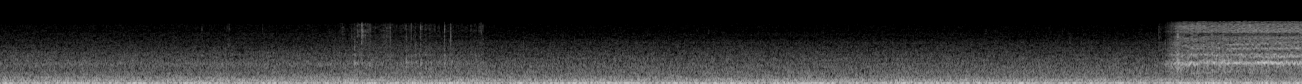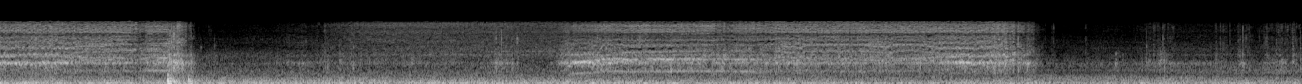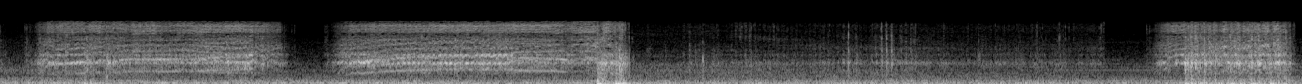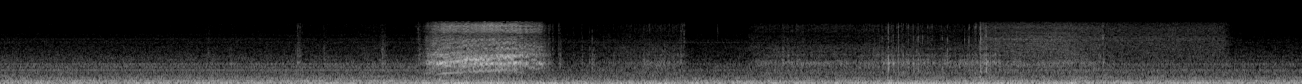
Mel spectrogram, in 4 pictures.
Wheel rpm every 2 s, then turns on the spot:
0, 20, 10, 0, 0, 10, 150, 80, 20, 90, 160, 100, 10, 110, 90, 160, 40, 20, 20, 60, 0, 30, 40, 10, 20, 0.
2-6 16-18 32-36 44-50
